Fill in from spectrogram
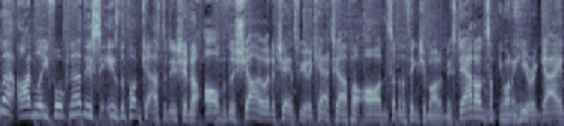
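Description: An Australian man hosting a radio show in a conversational, matey and informal way. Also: medium pitch.

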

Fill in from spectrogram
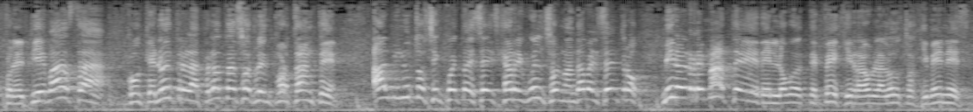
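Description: A man giving football highlights commentary in a colloquial, exclamatory way, talking straight to the viewer.

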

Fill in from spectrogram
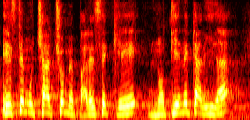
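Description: A man's voice: sits high, measured pace, dark tone. A man, a sports pundit, making blunt points while stressing respect in a studio debate. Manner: polite but challenging.

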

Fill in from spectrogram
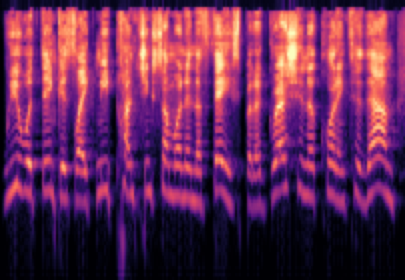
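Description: A woman with a somewhat raised voice gives personal testimony in an interview. She speaks candidly and haltingly, often stopping to restart a sentence. Fillers fall all through her speech. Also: fairly high pitch, a bit bright.

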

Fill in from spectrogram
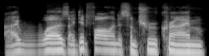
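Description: A man's voice: medium pitch, level tone, measured pace, a little mellow, no echo. A man chatting casually as a guest on a true crime podcast. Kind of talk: casual chat.

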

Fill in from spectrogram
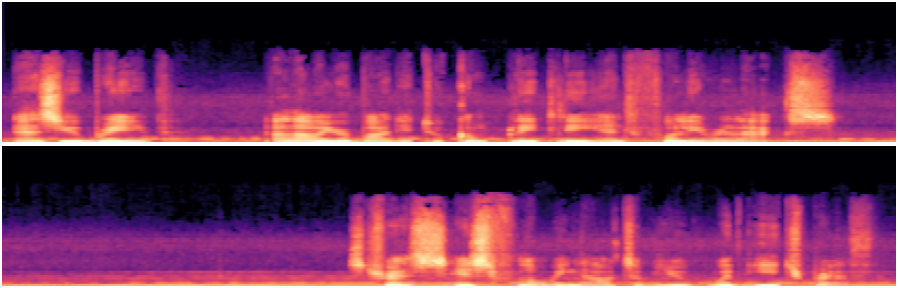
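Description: Meditation guide, male: very low, gravelly voice, soothing sleep-story delivery, unhurried. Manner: unhurried, calming, gentle instruction. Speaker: meditation podcast host and guide. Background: music behind the voice.

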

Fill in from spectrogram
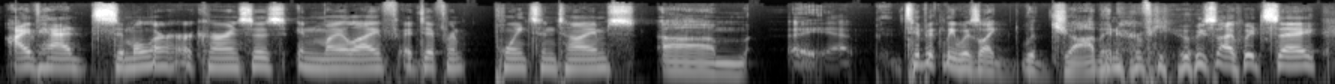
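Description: A man's voice: a little high, moderate pace, darkish tone, dry recording. A man hosting a talk show, speaking in a casual, conversational way into a close studio microphone.

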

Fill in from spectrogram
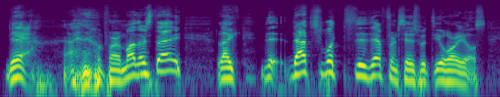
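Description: A man co-hosting a sports podcast, chatting casually and telling stories in an animated way with quoted asides. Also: mid-range voice, moderate pace, dry recording, clean studio sound. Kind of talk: casual baseball chat.

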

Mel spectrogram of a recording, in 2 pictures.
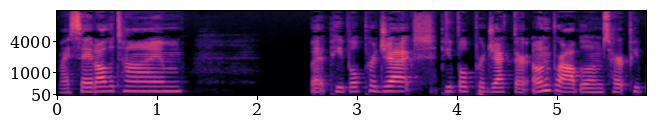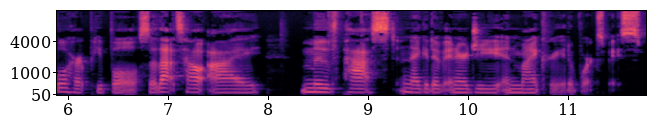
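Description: A woman's voice: lowish voice, little pitch movement, a little slow, gravelly. A young woman hosting a podcast, talking candidly and casually, swearing freely and laughing now and then as she gives advice from a bubble bath. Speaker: podcast host.

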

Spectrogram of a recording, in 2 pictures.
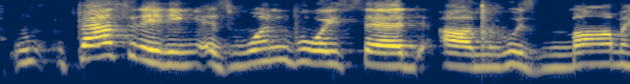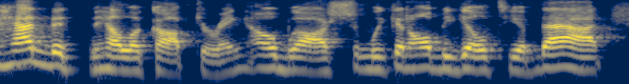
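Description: A woman's voice: mid-range voice, normal speed. A middle-aged woman speaking as an expert guest in an interview, telling stories animatedly and acting out what kids told her. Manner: animated storyteller, acts out quoted kids. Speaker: guest expert, educational psychologist. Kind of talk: conversational interview.

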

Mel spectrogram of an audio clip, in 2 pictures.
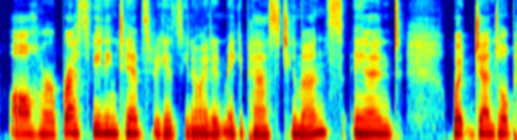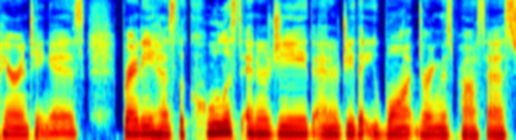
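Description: A woman's voice: low voice, gravelly, darkish tone, dry recording, clean studio sound. A woman podcast host from Pasadena, enthusiastic and chatty, introducing her guest and asking questions. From Pasadena, California. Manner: enthusiastic, chatty, laughs easily. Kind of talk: podcast intro and casual interview.

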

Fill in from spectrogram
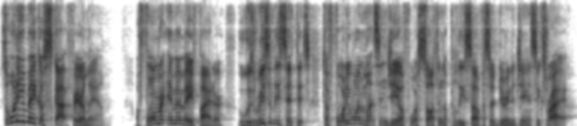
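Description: A man's voice: fairly high pitch, big pitch swings, quick pace. A man delivering scripted political commentary as a host, with a sarcastic, mocking manner.

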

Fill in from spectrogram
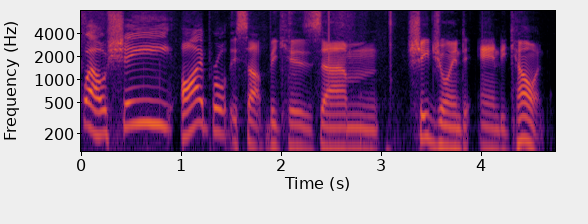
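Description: A man's voice: mid-range voice, animated, slow, fairly bright tone. A man hosting a radio show, chatty and upbeat as he drives the segment. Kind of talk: casual chat.

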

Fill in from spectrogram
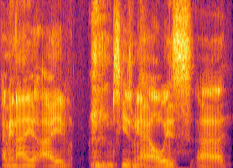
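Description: A man's voice: on the low side, fairly even intonation, slow pace, fairly bright tone. A man co-hosting a podcast in casual chat, rambling with many restarts and fillers. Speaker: podcast co-host.

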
